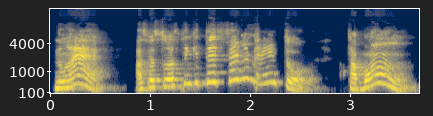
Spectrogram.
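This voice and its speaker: A woman's voice: high voice, normal speed. A woman with a Brazilian Portuguese accent, a belly dance teacher talking chattily to her viewers on a live stream, often tagging her sentences with "né?". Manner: chatty, tags lines with "né?"; animated, reads viewers' chat messages aloud.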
